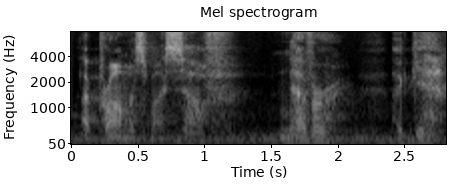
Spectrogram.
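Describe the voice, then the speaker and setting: A man's voice: fairly low pitch, unhurried, a little hiss or hum. A man playing a commanding, embittered superhero turned tyrant in a video game cutscene, intense and persuasive. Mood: pleading, haunted. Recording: loud score over dialogue.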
